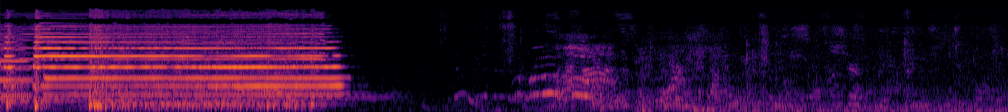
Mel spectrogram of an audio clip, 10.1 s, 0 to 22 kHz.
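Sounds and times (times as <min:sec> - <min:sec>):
bagpipes holding a chord: 0:00.0 - 0:03.8
trumpets holding a chord: 0:00.0 - 0:03.9.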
